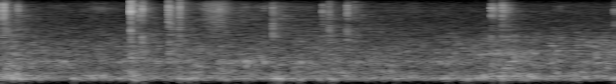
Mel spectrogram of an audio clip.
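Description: Light, quiet typing on a computer keyboard during HTML coding, scattered key clicks with a few sharper taps, close by and without speech.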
